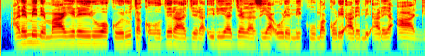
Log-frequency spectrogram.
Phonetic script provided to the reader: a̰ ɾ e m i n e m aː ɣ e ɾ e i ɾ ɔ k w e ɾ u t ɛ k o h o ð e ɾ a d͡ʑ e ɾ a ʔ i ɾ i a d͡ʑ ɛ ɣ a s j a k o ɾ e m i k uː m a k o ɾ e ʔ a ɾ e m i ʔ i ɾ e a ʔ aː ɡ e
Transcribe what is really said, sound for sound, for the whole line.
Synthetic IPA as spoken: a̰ ɾ e m i n e m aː ɣ e ɾ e i ɾ ɔ k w e ɾ u t a k o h o ð e ɾ a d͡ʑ e ɾ a ʔ i ɾ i a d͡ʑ ɛ ɣ a s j a ʔ o ɾ e m i k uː m a k o ɾ e ʔ a ɾ e m i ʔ a ɾ e a ʔ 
